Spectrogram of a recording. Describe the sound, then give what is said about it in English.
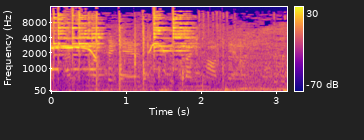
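Children ring bells at the barriers of a cyclocross race, producing quick, irregular metallic clanging and clinking with bright ringing overtones over a busy outdoor background. “It's really entertaining watching cyclocross, and especially when you get these kids out here. Kids and bells, a volatile combination at the barriers.”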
